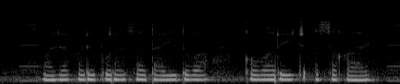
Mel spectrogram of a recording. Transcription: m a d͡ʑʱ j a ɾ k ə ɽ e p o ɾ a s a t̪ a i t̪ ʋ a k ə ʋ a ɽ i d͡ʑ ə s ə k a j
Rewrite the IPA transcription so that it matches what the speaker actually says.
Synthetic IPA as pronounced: m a d͡ʑʱ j a k ə ɽ e p u ɾ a s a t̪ a i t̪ ʋ a k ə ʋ a ɾ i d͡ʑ ə s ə k a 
